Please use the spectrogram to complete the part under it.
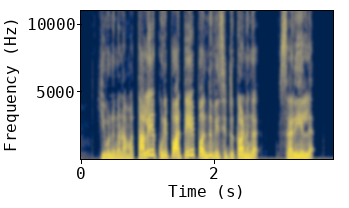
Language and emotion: Tamil, angry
